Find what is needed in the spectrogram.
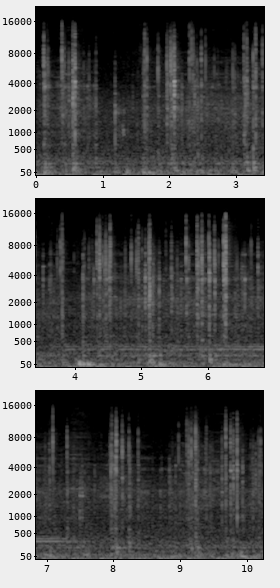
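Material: Wood.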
